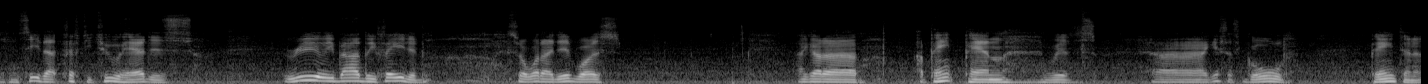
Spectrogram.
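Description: A man at a very slow pace, with ordinary pitch variation, long, frequent pauses and light background noise. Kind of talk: casual tutorial narration. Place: home room. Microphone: camera far.

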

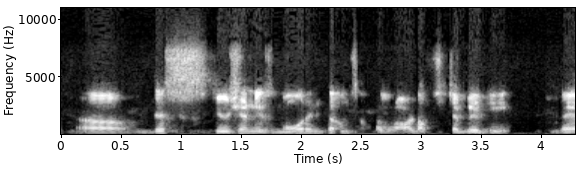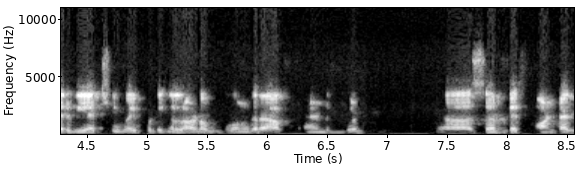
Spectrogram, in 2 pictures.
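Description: A man at a moderate pace with ordinary pitch variation, in a quiet, dry setting with no echo. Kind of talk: lecture. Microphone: video call.

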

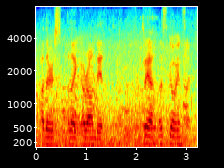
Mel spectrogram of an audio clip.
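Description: A man talks at a moderate pace over background music. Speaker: travel vlogger. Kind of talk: casual vlog chat. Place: street. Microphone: phone near.

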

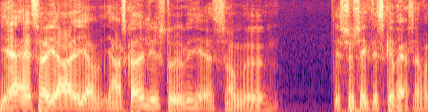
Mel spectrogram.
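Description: Lively intonation marks a man speaking at a fairly slow pace over a quiet background. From Copenhagen, Amager; Copenhagen. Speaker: musician and playwright; interviewee. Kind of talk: interview. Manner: halting. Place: home room.

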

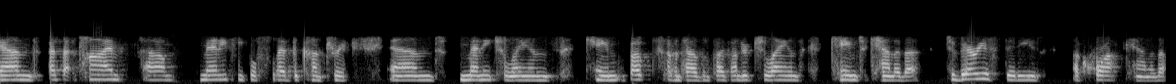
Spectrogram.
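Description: Over a quiet background, a woman speaks at a medium pitch and a fairly slow pace, with flat, monotone intonation. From Chile, raised in Montreal from age 8. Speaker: theatre director. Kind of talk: radio interview. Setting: phone call. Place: studio.

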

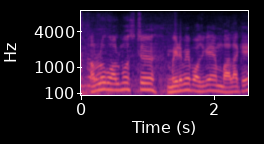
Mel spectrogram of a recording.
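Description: There is noticeable background noise as a man talks at a moderate pace with ordinary pitch variation, the sound dry with no echo. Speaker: travel vlogger. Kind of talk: casual vlog chat. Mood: cheerful, enthusiastic. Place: car. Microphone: lapel.

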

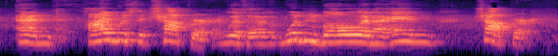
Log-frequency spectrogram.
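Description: A man with an American accent talks at a very slow pace, his pitch high with ordinary variation. Audible room echo surrounds his voice. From South Philadelphia, USA. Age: 80s+. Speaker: family elder recalling memories. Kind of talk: interview answer. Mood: animated reminiscing. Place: home room.

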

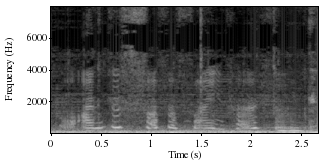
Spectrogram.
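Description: Clear music plays in the background as the speaker talks at a fairly slow pace with ordinary pitch variation. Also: woman. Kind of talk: casual chat. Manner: groggy, numb-mouthed post-anesthesia speech. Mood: playful, self-mocking. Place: car. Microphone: phone near.

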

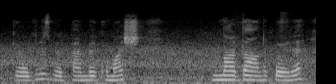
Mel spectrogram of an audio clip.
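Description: A woman talks at a moderate pace. Noticeable background noise can be heard. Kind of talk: casual vlog chat. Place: home room. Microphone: phone near.

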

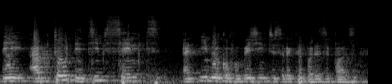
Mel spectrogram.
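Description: Fairly high male voice with ordinary pitch variation, a moderate pace and noticeable background noise. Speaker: student leader and climate activist. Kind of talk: announcements at a conference. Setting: stage with audience.

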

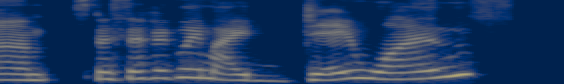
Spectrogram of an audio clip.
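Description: A woman's high-pitched voice comes through in a dry, close recording with no echo. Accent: Hawaiian. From Hawaii. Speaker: family history researcher. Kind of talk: casual chat.

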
